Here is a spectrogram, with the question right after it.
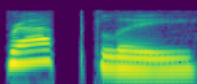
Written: raptly

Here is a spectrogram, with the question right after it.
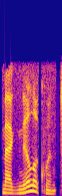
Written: magniloquent

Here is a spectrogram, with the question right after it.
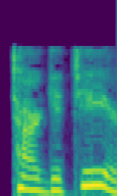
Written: targeteer

